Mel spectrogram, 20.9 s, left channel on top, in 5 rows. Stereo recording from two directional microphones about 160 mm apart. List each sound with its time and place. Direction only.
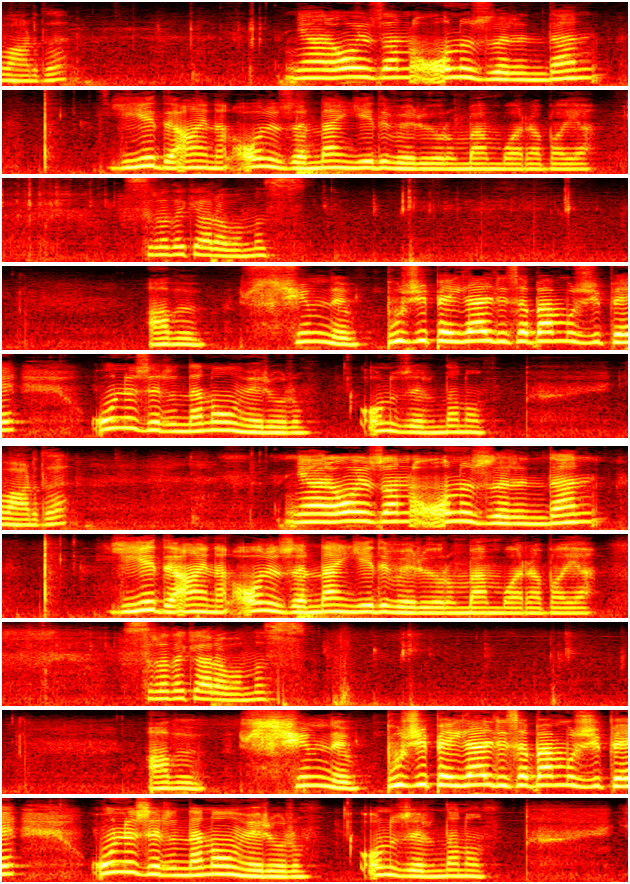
0.0 s child singing: 5° right (ahead or behind)
1.9 s child singing: 5° left (ahead or behind)
2.6 s a woman's voice: 20° left (ahead or behind)
3.3 s speech: 15° left (ahead or behind)
9.3 s a woman's voice: 25° left (ahead or behind)
13.5 s a woman's voice: 20° left (ahead or behind)
15.0 s a woman's voice: 5° left (ahead or behind)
